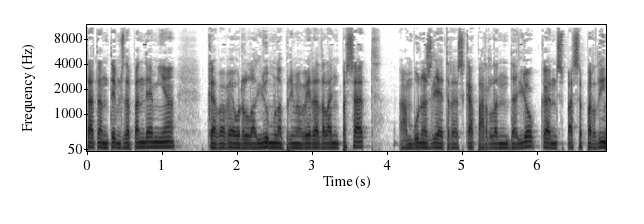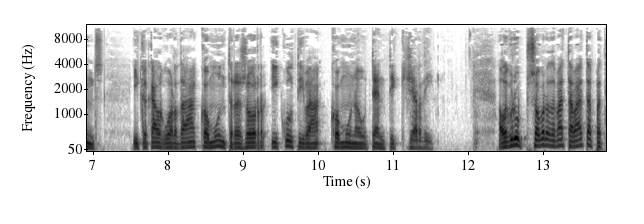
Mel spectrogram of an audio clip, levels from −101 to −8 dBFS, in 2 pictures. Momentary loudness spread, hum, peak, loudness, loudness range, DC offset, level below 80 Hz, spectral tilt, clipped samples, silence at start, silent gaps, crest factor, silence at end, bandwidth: 7 LU; none; -4 dBFS; -22 LUFS; 3 LU; under 0.1%; -50 dBFS; -6 dB/octave; under 0.1%; 0 s; none; 18 dB; 0.05 s; 11.5 kHz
